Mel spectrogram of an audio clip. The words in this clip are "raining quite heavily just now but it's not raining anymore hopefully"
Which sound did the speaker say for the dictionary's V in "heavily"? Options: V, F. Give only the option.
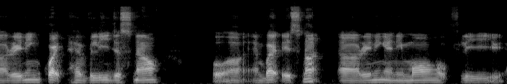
V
